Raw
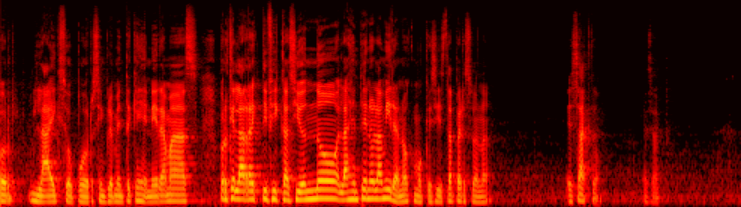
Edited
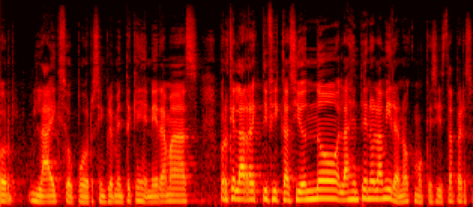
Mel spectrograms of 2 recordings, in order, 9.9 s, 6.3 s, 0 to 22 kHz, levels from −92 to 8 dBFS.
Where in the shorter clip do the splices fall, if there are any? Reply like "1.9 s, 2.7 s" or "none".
none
